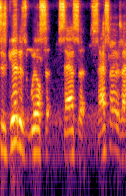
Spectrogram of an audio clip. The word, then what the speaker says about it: Sasso: as good it's as good as will sass Sasso is that how you say it yeah doing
